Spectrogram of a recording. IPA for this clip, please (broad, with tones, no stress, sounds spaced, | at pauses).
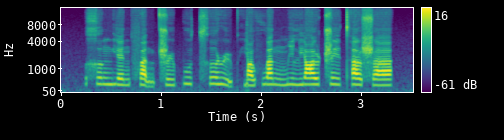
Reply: x ɤ˥ ŋ j ɛ˧˥ n f a̰˨˩ n ʈ͡ʂ ɻ̩˧˥ p u˥˩ t͡sʰ ɤ˥ ɻ ɻ̩˨˩ pʰ j ɑ˦ ʊ̯ f w a˥˧ n m i˥˩ l j ɑ˥ ʊ̯ ʈ͡ʂ e˥˧ ɪ̯ t̪ʰ ä˥˩ ʂ ä˥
